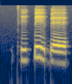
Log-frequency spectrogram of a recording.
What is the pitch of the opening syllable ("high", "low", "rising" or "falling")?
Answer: low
